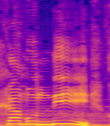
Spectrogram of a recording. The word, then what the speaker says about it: Jamundí: Así que llegó para decir, es Jamundí, con acento en la última.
